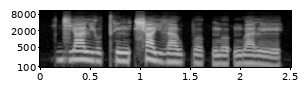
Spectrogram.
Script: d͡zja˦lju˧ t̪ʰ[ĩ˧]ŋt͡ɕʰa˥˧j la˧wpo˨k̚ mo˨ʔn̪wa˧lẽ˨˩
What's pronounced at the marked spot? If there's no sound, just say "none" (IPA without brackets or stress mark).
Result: ĩ˧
